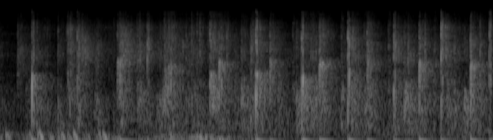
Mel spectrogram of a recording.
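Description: A small audience clapping: many quick, uneven hand claps overlapping for the whole stretch.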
